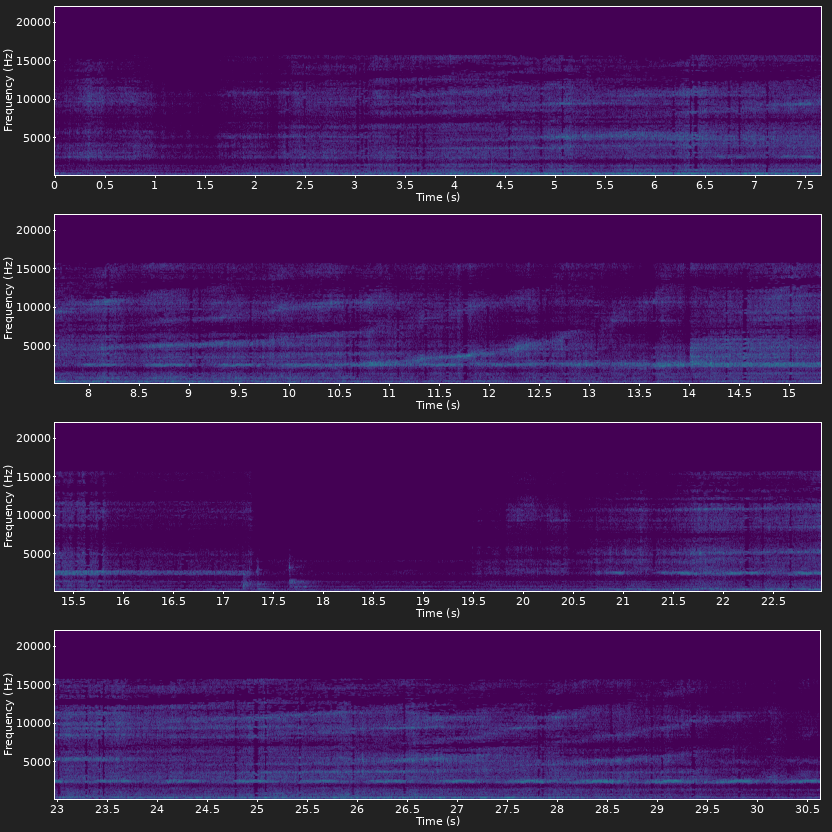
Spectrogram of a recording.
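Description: Serrated knife's flat side grinding against a Tormek wet grinder's turning stone in two long passes, a scraping hiss over the machine's steady low motor hum, with a brief lull between the passes. The grinding raises a burr inside the arches of the serrations.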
